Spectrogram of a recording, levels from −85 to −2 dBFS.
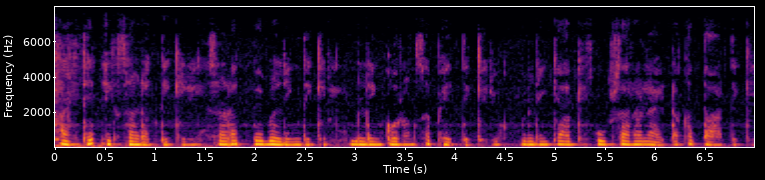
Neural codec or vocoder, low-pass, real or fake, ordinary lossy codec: codec, 16 kHz, 8 kbps, FreqCodec, larger model; none; fake; none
